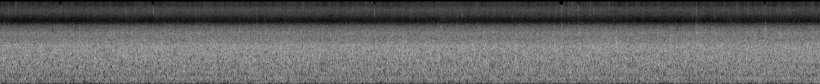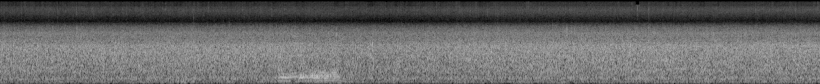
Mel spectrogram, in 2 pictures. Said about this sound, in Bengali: আমি এই সুন্দর বৃষ্টি পড়া একটা মুহূর্ত আপনাদের সামনে শেয়ার করে দিলাম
